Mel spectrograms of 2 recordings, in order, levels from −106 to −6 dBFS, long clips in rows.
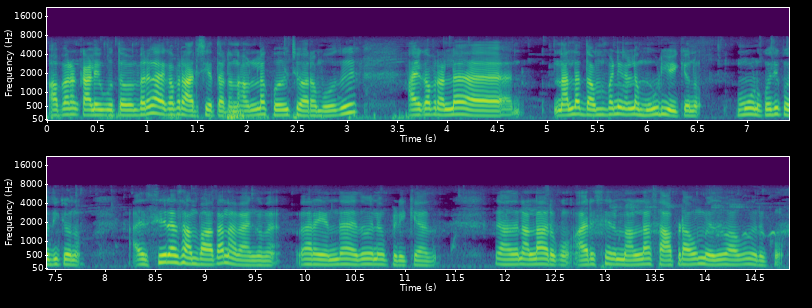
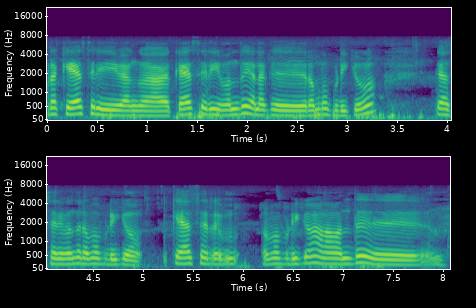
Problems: background sounds at intervals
